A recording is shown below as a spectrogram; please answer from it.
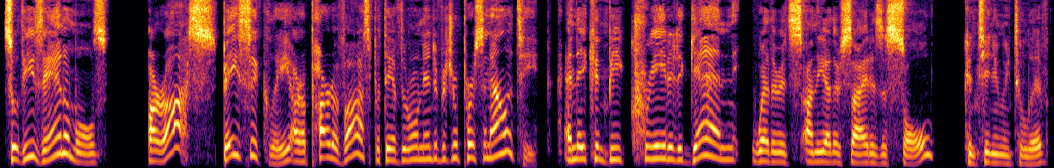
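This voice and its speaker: A man's voice: high-pitched, darkish tone, no room sound, clean studio sound. A man hosting a spiritual podcast, talking in an earnest, reflective way and telling personal stories. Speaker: podcast host. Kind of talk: casual spiritual podcast chat.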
